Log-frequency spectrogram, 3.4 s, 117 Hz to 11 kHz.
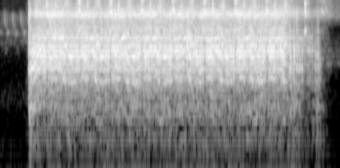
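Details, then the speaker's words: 1998 Honda TRX300EX ATV, abandoned a year, hot-wired starter with portable 12V CDI box, cold start attempt: fast, uneven clicking about three per second over a raspy cranking whir; no compression release exists, so not the cause; source unknown. "is another one with that click click stop for going on now I looked for a compression release and see right there that's a blank hole"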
